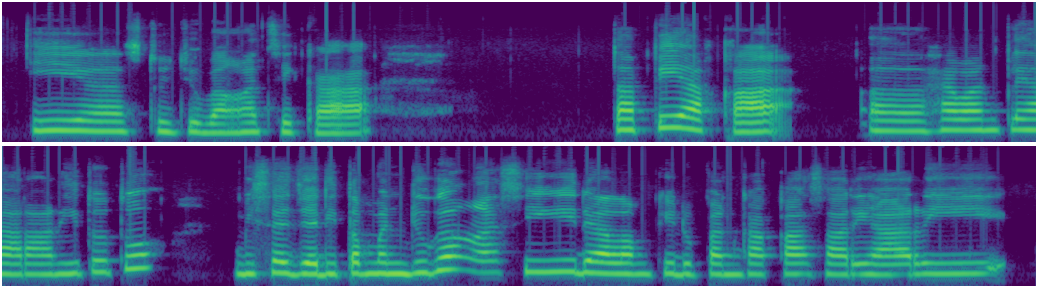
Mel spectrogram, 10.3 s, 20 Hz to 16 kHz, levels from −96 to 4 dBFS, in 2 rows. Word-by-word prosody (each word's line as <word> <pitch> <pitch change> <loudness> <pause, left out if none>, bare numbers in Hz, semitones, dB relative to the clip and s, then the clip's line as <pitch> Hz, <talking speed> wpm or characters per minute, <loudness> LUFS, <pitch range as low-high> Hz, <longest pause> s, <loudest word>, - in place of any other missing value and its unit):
Iya, 240 -2 0
setuju 215 -2 -4
banget 200 +2 -1
sih, 205 - -7
Kak. 185 +1 +1 1.2
Tapi 260 +4 +3
ya 265 - +6
Kak, 220 -2 +3 0.3
eee, 235 -1 -1
hewan 250 0 +2
peliharaan 250 -1 0
itu 260 +3 -4
tuh, 370 +1 +1 0.4
bisa 260 +2 +1
jadi 250 0 +3
teman 260 +1 +2
juga 280 +8 +2
enggak 285 -2 -2
sih, 300 0 -2
dalam 260 -3 +4
kehidupan 250 -1 -2
Kakak 250 0 -1
sehari-hari? 250 - -1
250 Hz, 135 wpm, -23 LUFS, 240-260 Hz, 1.2 s, ya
